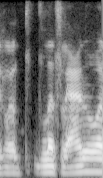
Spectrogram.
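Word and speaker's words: Llanelli: I was told to pretend I have spit in my mouth when I say Letlano.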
